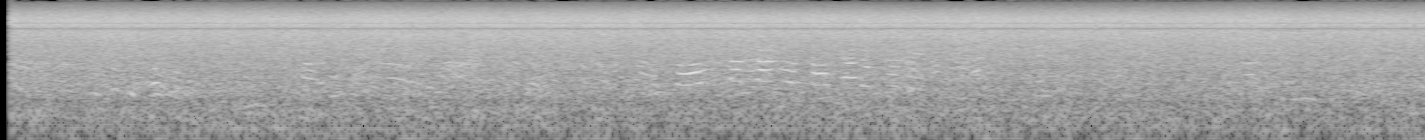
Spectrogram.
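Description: A crowd of young men and women chatter and call out outdoors.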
